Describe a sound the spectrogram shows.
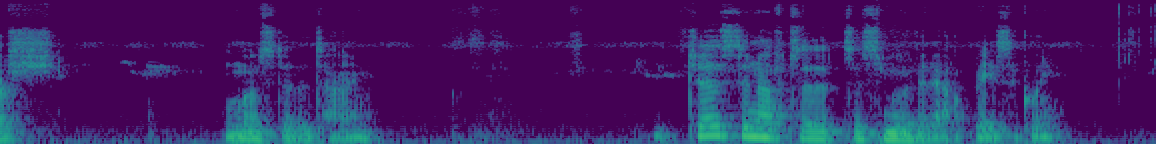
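A brush strokes softly across a fingernail.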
